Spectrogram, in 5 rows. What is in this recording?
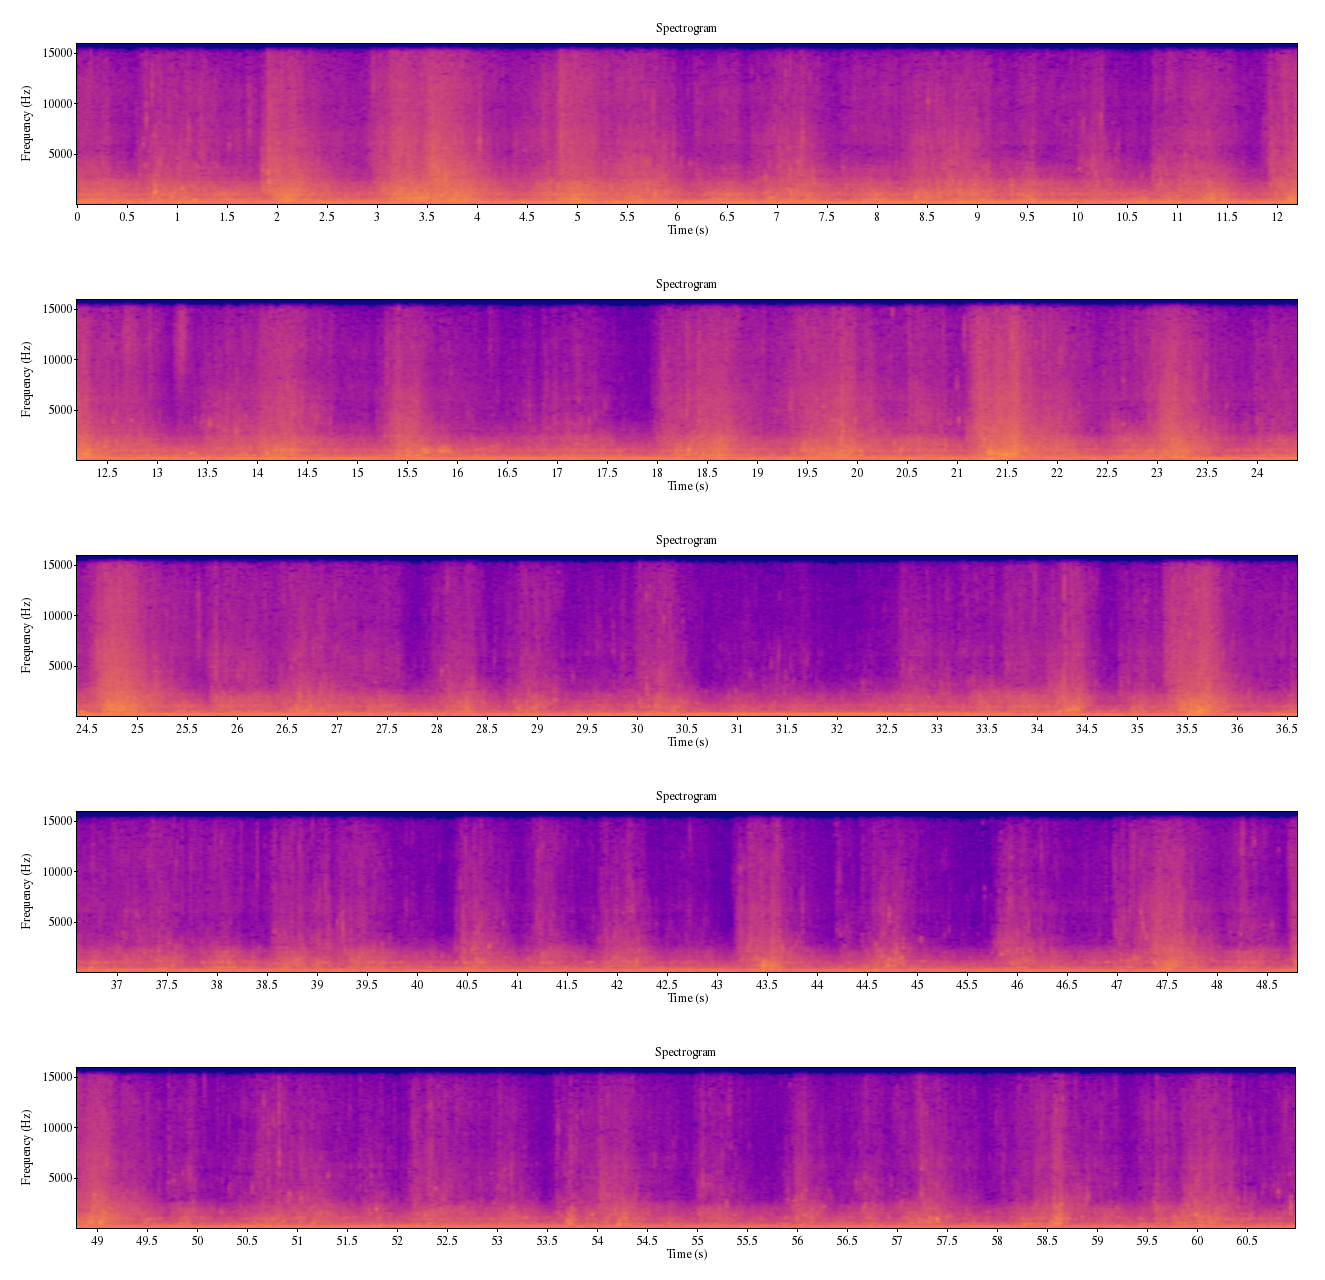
Water wave Beach Peoples ships Field-recording
Recorded Tascam DR-05X
Edited: Adobe + FXs + Mastered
